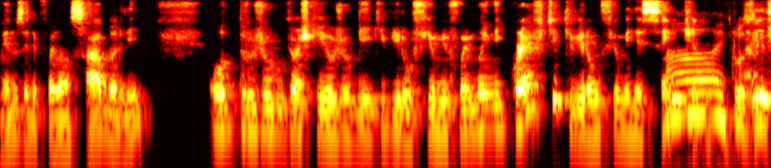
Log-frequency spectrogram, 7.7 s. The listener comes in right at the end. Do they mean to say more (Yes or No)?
Yes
